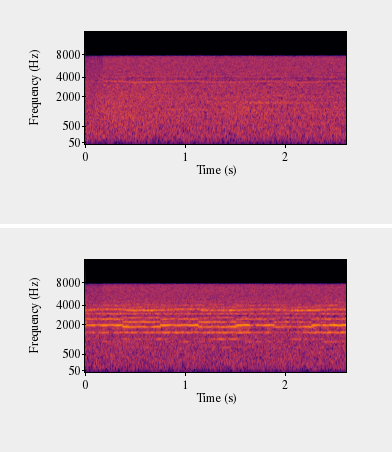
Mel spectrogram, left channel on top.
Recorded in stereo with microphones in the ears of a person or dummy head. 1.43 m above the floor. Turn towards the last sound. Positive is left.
No sound to turn to.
